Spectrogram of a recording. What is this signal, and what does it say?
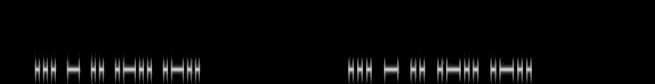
Morse code, heard as a keyed tone, about 28 wpm, 700 Hz. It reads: STILL STILL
